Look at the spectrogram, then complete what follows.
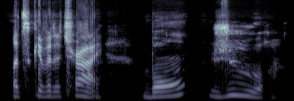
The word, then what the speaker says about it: bonjour: are going to try and use your upper lip to force your finger to touch your nose and that's how you know you're doing the o sound right and the r just from the back of your throat instead of from your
